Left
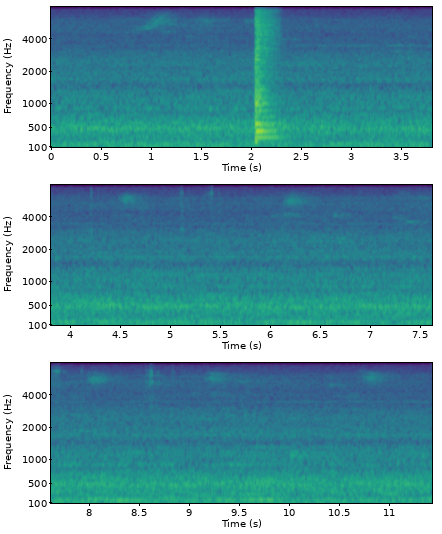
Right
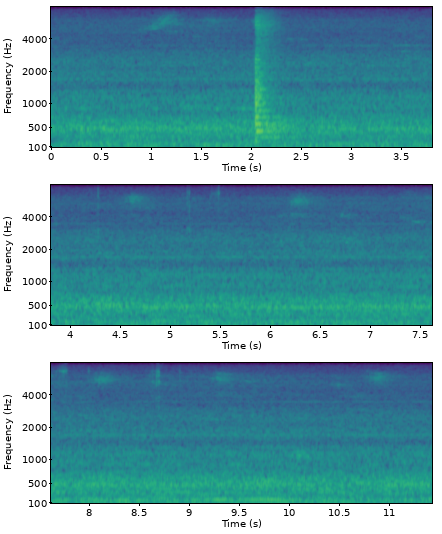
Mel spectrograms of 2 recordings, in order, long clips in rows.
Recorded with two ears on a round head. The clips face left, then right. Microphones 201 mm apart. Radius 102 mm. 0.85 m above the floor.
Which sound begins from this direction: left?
A snare drum, at 2.0 s.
